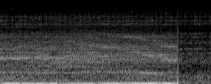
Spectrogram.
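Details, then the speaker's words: Caliper-type electric parking brake actuator driven directly with reversed-polarity power, no scan tool, to push it back in after rear pad replacement: low motor drone with faint rising whine under two seconds then clean stop; actuator operates normally. "so the actuator operated properly this is very safe for to actuate the actuator to release the parking brake if you don't have the scan tool"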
